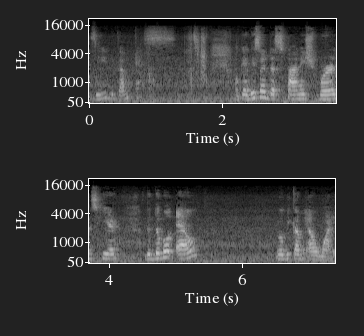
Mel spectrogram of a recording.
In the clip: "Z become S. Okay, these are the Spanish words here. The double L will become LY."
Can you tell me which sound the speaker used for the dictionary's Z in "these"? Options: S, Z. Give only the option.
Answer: S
